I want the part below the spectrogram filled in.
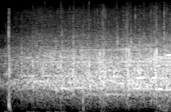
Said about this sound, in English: Oh, the crowd's going wild for you.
